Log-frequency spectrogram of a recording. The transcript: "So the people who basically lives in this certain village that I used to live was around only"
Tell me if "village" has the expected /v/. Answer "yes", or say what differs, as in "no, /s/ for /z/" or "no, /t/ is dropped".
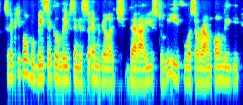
yes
